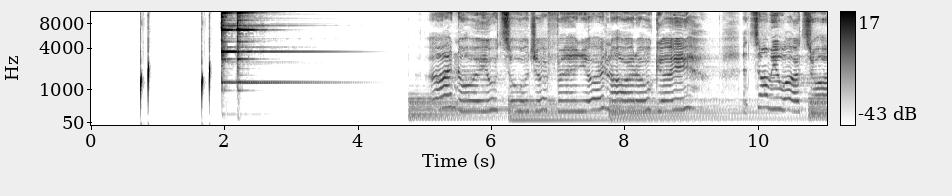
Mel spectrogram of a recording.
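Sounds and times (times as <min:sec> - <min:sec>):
notification bell ding: 0:02.0 - 0:04.0.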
